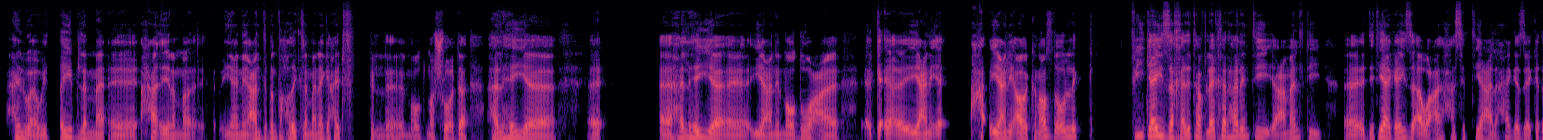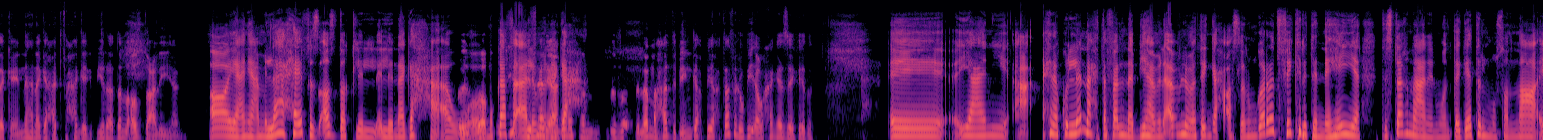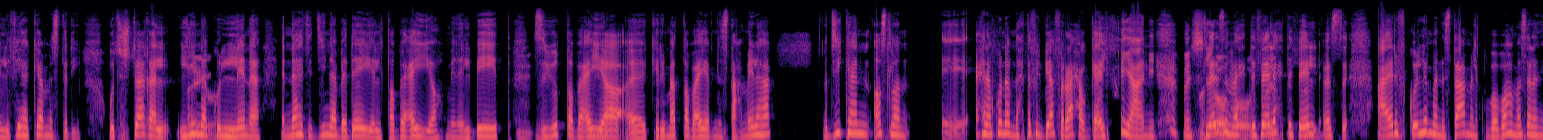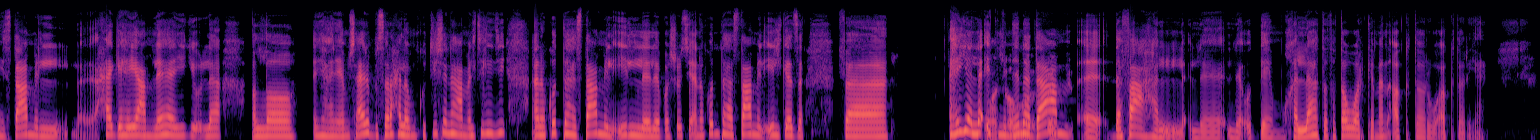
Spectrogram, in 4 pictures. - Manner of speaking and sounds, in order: other background noise; distorted speech; static; in English: "chemistry"; laughing while speaking: "والجاية يعني"
- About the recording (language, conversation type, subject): Arabic, podcast, إيه نصيحتك للي خايف يشارك شغله لأول مرة؟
